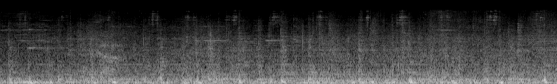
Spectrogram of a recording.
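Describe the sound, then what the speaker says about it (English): Train in the Red Dead Redemption 2 video game slowing as it runs through a station, a steady loud rumble of wheels and mechanical clatter, with no talk over it. "The train is slowing down to go through the station."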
